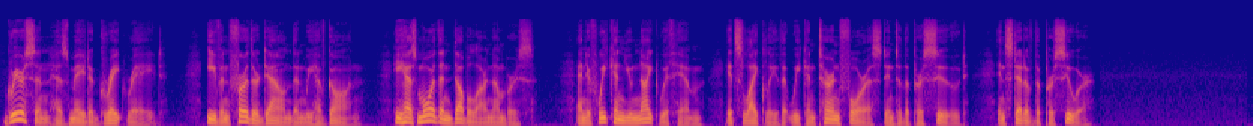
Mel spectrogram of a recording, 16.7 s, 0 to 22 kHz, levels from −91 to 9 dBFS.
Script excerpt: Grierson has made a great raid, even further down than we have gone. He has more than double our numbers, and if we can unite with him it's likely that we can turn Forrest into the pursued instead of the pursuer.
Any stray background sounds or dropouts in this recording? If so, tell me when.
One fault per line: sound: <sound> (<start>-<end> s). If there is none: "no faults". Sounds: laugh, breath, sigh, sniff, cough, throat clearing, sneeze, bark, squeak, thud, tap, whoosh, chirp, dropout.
no faults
